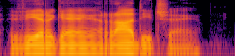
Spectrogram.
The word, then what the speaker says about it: virga e radice: Inter rubeta lilium, columba formosissima, virga e radice, though here uh, we can see the italicized a elides into the next word, a. So we're saying virge radice.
